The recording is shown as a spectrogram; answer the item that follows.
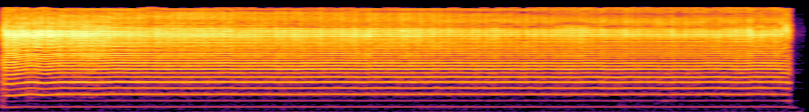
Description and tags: Ever wanted to incorporate the sound of a kazoo into your music but couldn't afford to buy one? Ever get frustrated considering the daunting task of years of kazoo lessons to master the instrument? Those days are over here is the sample pack you have been waiting for! Multisamples of a green plastic kazoo in front of a cheap Radio Shack clipon condenser. Load into your sampler and kazoo the night away! A note.
free, multisample, sample, kazoo, sound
